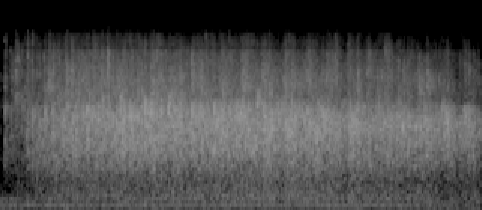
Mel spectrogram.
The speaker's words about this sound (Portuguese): Eu acho que você podia aplaudir ao Senhor por isso.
